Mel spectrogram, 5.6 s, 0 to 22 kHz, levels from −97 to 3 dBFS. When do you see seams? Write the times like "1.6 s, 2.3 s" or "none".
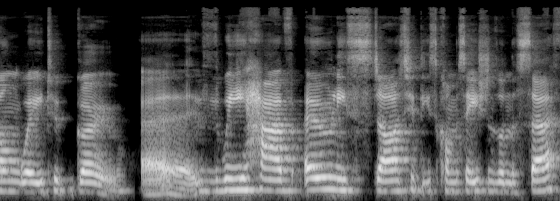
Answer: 1.3 s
